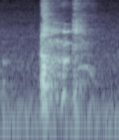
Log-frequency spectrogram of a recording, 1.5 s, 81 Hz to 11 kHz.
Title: 7/7/18 Talking about what I call the TI cough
